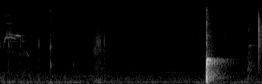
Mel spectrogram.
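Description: A cork pops from the first bottle opened in 2022: a single sharp, hollow pop that stands out loudly against near quiet, followed shortly by a faint click.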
